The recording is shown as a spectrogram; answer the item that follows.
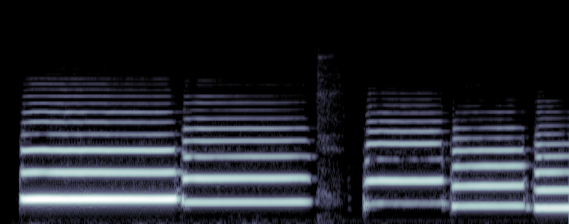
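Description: Trumpet playing a slow phrase of four held notes, each stepping down in pitch, the first the loudest and held about a second. About two seconds in the line breaks for a quick snatched breath, taken at the sides of the mouth with the mouthpiece kept on the embouchure, before the descent carries on.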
